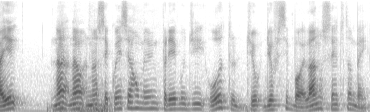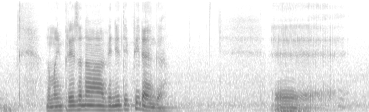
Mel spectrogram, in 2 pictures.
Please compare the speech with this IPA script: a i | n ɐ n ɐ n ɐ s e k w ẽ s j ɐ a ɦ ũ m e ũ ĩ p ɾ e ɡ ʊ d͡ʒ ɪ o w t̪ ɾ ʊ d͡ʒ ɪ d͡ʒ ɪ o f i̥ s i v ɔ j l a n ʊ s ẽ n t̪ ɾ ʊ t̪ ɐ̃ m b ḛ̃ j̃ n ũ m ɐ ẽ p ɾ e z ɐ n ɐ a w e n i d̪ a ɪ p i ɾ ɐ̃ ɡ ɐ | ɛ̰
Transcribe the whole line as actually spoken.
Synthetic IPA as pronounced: a i | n ɐ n ɐ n ɐ s e k w ẽ s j ɐ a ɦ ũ m e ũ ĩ p ɾ e ɡ ʊ d͡ʒ ɪ o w t̪ ɾ ʊ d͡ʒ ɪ d͡ʒ ɪ o f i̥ s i b ɔ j l a n ʊ s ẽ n t̪ ɾ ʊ t̪ ɐ̃ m b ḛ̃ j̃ n ũ m ɐ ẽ p ɾ e z ɐ n ɐ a v e n i d̪ ɐ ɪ p i ɾ ɐ̃ ɡ ɐ | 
